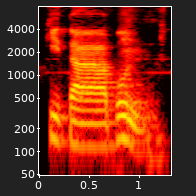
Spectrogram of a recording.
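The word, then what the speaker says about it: كتابٌ: دو زبر یا دو زیر یا دو پیش کے تلفظ میں جو نون کی آواز ظاہر ہوتی ہے اسے نون تنوین کہتی ہے. جیسے کتابن، اس میں نون کی آواز آتی ہے لیکن نون لکھا نہیں جاتا.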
